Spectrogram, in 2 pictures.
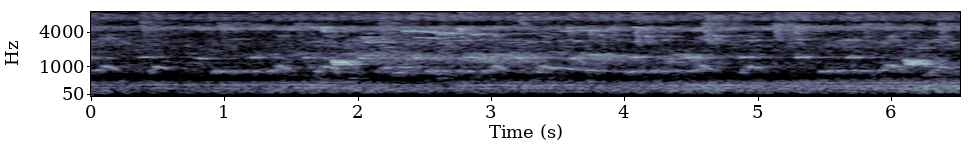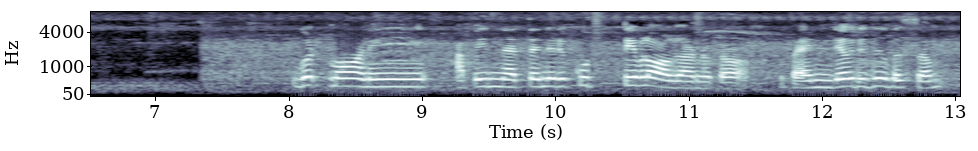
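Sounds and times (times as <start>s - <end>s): birds calling and singing: 0.0s - 13.0s
low background rumble: 3.9s - 13.0s.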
